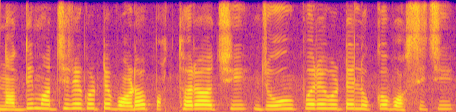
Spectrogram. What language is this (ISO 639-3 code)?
ori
